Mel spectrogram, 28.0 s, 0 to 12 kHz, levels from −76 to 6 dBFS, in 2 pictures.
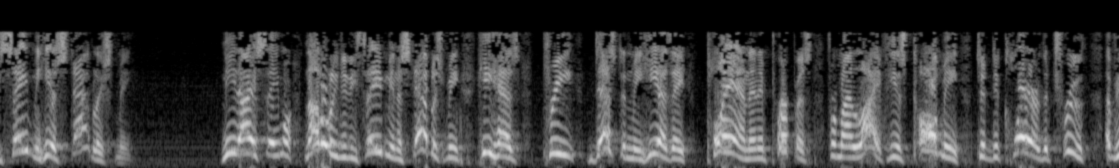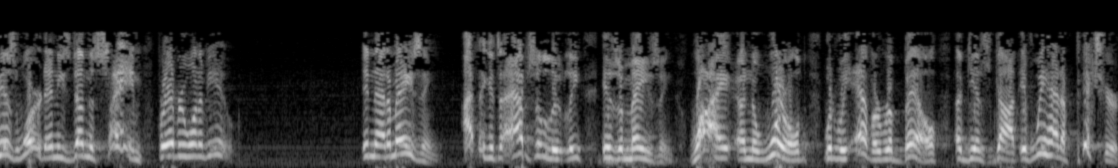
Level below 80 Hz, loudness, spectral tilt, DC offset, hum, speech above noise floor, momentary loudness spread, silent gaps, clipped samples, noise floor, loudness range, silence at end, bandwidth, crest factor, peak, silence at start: -52 dBFS; -13 LUFS; -4 dB/octave; under 0.1%; none; 39 dB; 9 LU; none; under 0.1%; -53 dBFS; 4 LU; 0 s; 6.4 kHz; 14 dB; 0 dBFS; 0 s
